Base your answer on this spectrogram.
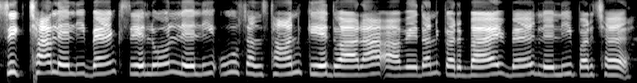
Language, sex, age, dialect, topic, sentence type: Maithili, female, 18-24, Angika, banking, question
